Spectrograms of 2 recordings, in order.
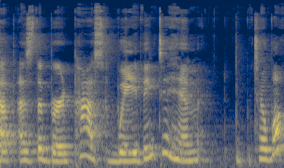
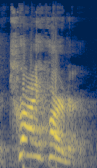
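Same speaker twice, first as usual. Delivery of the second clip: louder, higher command; harsh order; 5 semitones higher, 8 dB louder than usual. Acted. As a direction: bark it down at the stork. Officer ordering the stork.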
